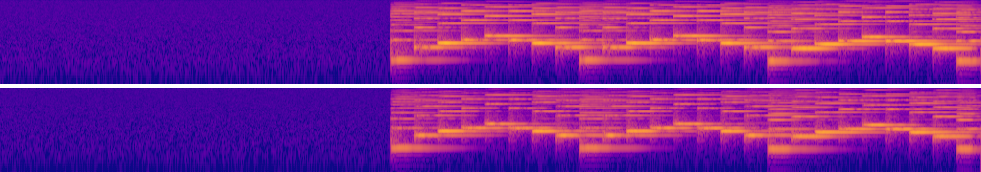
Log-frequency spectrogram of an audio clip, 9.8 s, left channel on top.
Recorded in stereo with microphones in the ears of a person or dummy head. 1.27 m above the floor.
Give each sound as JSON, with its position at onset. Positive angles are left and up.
{"t": 3.9, "sound": "a ringtone", "side_deg": 25, "distance_m": 0.9}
